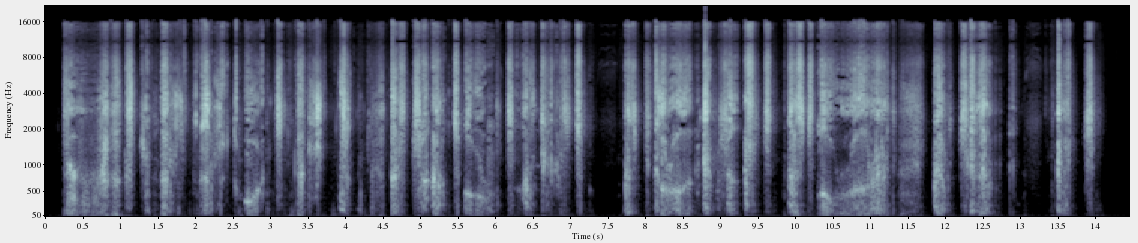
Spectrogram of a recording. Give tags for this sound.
appetentia beast bites commons creative creature creepy cruenta free gore helldog hellhound horror lazaro lycanthrope mara miguel monster royalty scary spooky werewolf wolfman

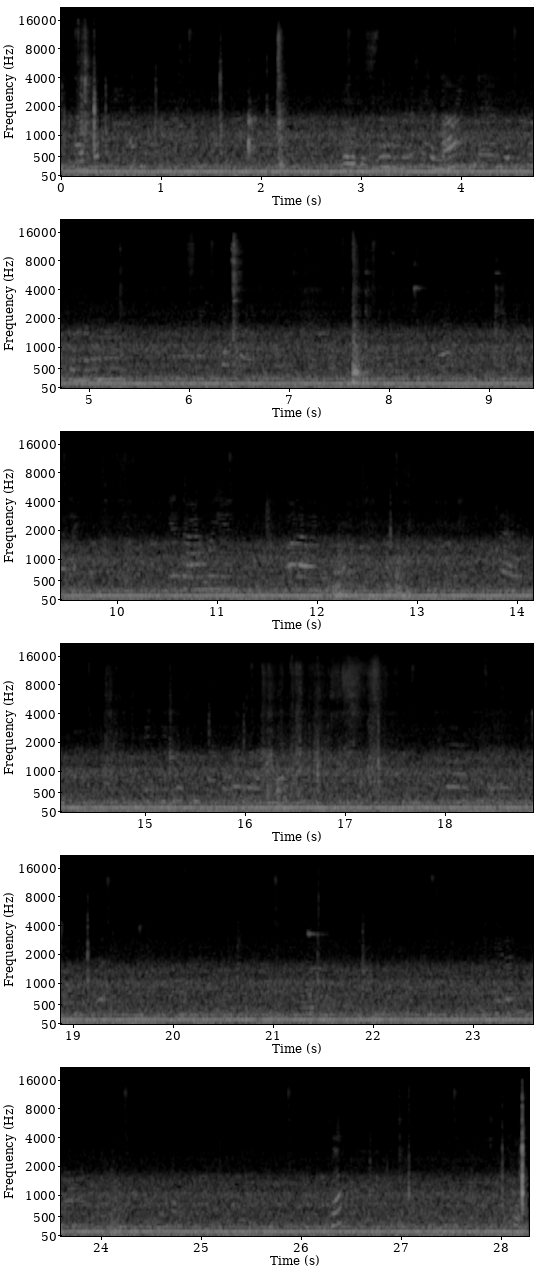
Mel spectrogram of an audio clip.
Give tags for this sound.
ambience city night

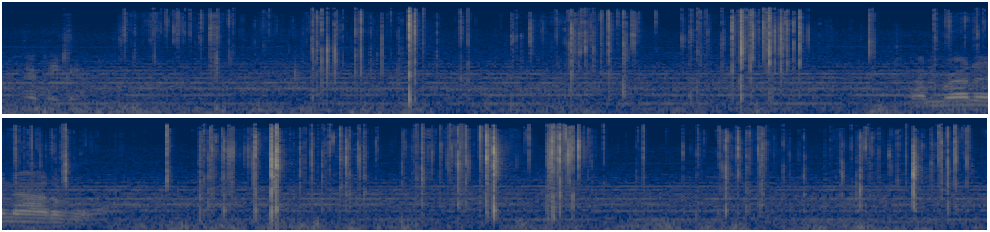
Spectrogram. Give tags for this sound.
narrative sound

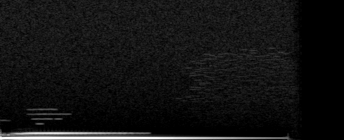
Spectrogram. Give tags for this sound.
sound beat jungle audio sfx fx vicces pc effext game

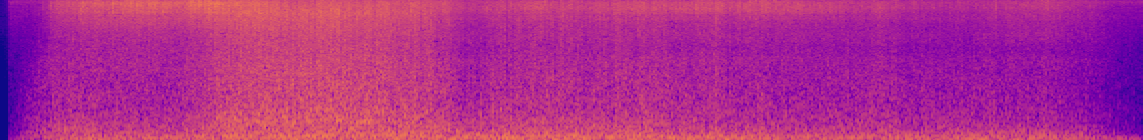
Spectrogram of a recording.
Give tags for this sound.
fireplace burner burn flames combustion flame fire burning

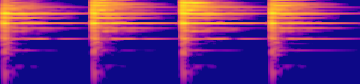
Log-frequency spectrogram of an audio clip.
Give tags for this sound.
anvil clank percussion clink

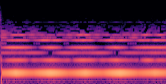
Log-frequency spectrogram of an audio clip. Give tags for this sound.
organ rock sample sound

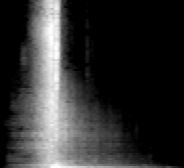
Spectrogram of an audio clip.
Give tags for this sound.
Sweep Whoosh

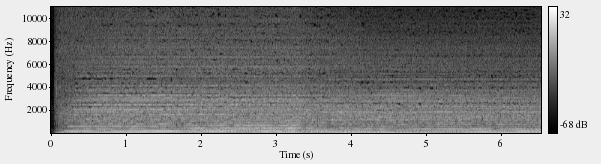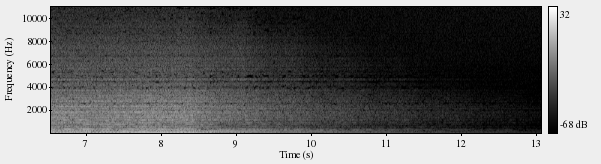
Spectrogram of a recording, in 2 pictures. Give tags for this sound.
ambience ambient atmosphere background chord cinematic dark drama dramatic film instrument instrumental interlude jingle loop mood movie music outro pad radio scary soundscape spooky suspense thrill trailer

